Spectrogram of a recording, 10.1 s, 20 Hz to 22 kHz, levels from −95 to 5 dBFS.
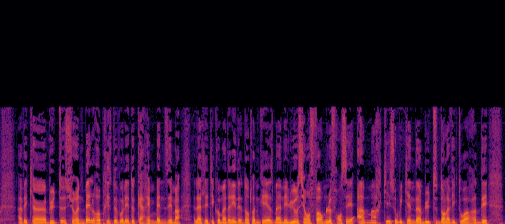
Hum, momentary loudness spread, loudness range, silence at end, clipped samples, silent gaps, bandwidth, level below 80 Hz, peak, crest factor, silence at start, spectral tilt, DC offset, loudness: none; 5 LU; 1 LU; 0.05 s; under 0.1%; none; 11.5 kHz; -54 dBFS; -8 dBFS; 16 dB; 0 s; -6 dB/octave; under 0.1%; -24 LUFS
